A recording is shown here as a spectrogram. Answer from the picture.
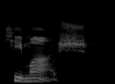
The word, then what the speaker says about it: Chemosh: But here they are worshiping a false god called Chemosh. That's how I pronounce it. C-H-E-M-O-S-H. That's their god.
